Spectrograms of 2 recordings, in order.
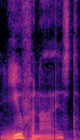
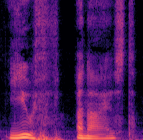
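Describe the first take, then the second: First: The middle consonant is an 'f' sound. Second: The middle consonant is a 'th' sound. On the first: The speaker calls it wrong. "not euphanized" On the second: The speaker calls it right. "it's euthanized"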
